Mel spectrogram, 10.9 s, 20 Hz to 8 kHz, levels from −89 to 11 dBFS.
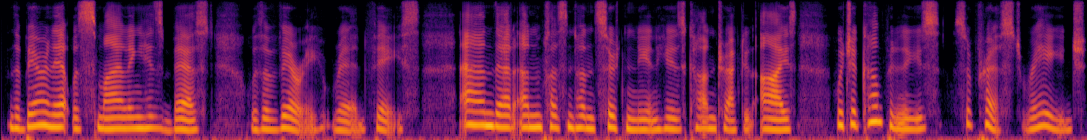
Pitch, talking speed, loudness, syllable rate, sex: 195 Hz, 125 wpm, -17 LUFS, 4.2 syllables/s, female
